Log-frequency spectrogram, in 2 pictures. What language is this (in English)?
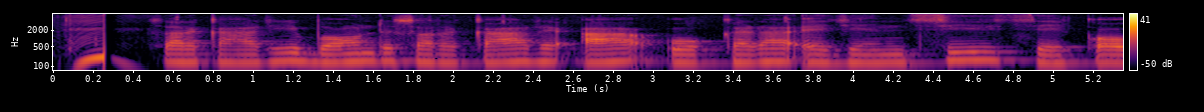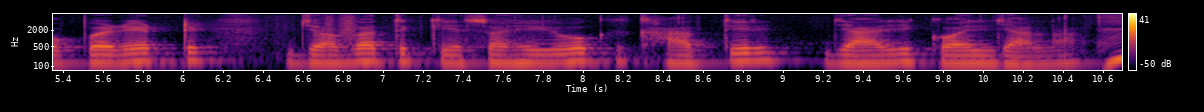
Bhojpuri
